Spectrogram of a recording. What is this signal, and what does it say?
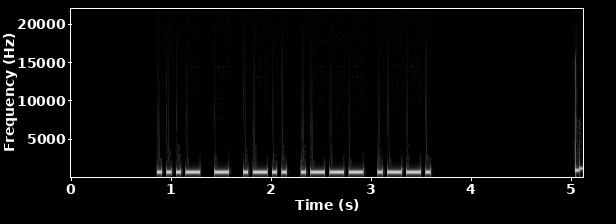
Morse code, heard as a keyed tone, about 25 wpm, 700 Hz. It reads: VTLJP
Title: Code Groups - 5 Letters - 25wpm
